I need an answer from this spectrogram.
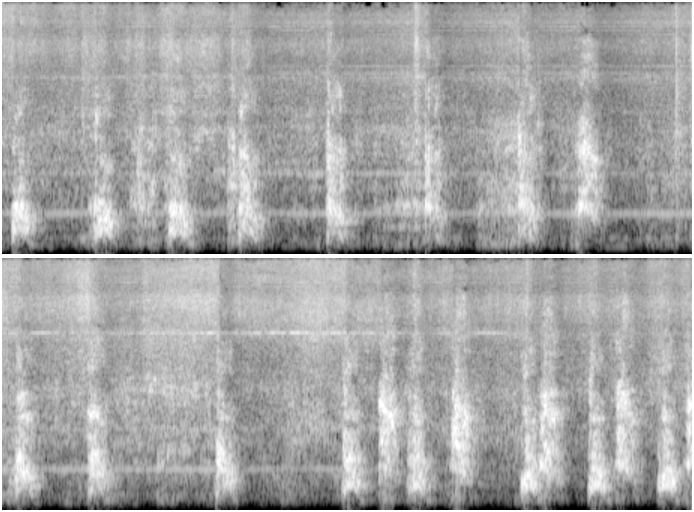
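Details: Dogue de Bordeaux barking at a running vacuum cleaner, giving a long string of loud, rough barks, some doubled or tripled in quick bursts, against the constant whine of the hoover.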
